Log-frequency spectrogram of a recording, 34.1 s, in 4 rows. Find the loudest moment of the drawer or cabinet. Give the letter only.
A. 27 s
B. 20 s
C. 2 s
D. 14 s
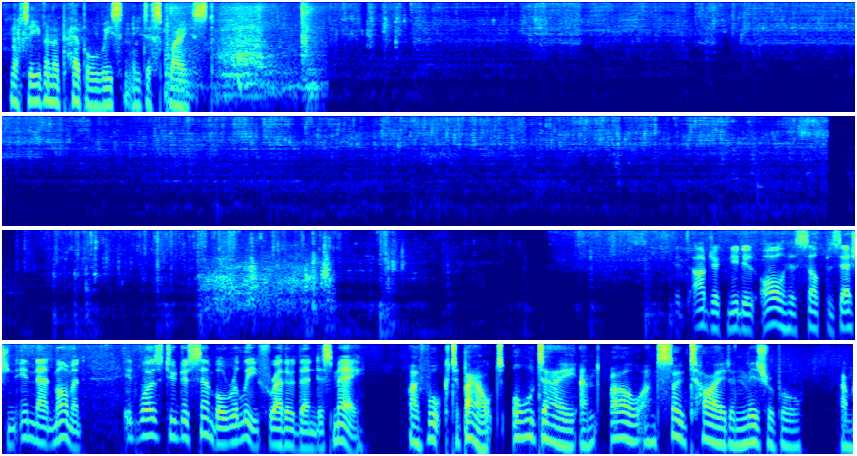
C.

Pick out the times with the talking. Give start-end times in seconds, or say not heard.
0.1-2.2, 23.8-34.0.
